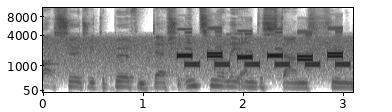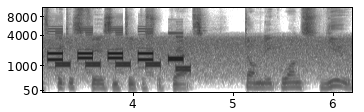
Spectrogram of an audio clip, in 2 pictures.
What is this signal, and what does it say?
Multi-frequency trunk signalling (R2, with the far end's replies), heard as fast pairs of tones, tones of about 150 ms, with hum and speech in English. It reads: 69362978871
